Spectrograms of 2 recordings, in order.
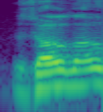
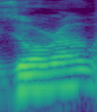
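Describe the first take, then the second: First: The middle consonant is an L sound. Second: The middle consonant is an R sound. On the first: The speaker calls it wrong. "who I've been calling him Zolo" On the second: The speaker calls it right. "turns out is actually really Zoro"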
